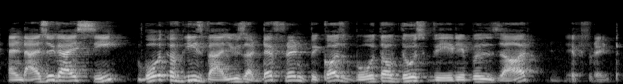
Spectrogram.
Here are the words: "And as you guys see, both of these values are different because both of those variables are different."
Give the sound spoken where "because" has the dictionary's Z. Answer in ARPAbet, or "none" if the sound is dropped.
Z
